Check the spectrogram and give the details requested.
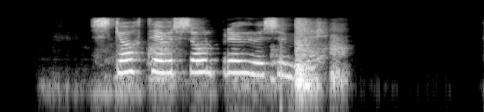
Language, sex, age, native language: Icelandic, female, 9, Icelandic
